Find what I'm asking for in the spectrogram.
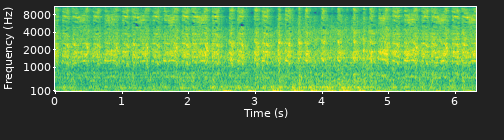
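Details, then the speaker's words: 2005 Kawasaki Brute Force 750 with no spark, running worse after new plug caps: steady starter churn with uneven compression pulses, never firing; meter shows inconsistent voltage to the coil, indicating a failed CDI. "and what you will see here in our two second time frame is uh very unconsistent voltage being sent to the coil so uh it's another indication that the CDI has failed"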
